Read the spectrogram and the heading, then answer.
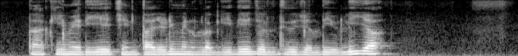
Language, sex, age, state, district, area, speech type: Dogri, male, 18-30, Jammu and Kashmir, Samba, rural, spontaneous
